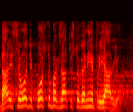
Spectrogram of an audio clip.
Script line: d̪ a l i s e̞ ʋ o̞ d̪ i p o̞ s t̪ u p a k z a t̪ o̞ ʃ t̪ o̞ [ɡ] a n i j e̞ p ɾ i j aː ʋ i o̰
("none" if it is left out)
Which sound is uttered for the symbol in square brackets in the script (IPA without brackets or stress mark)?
ɡ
